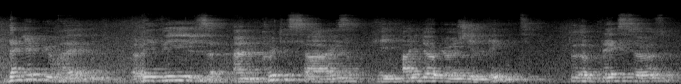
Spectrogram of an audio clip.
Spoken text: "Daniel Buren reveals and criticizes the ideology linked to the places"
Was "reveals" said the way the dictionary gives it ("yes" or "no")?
yes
